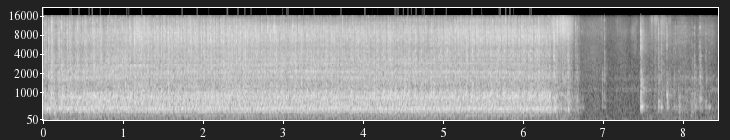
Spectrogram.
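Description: Janome JF1014N household sewing machine running steadily at speed, sewing a triple straight stretch stitch that goes forward and back through fabric. It stops abruptly about six and a half seconds in, and a single faint click follows.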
